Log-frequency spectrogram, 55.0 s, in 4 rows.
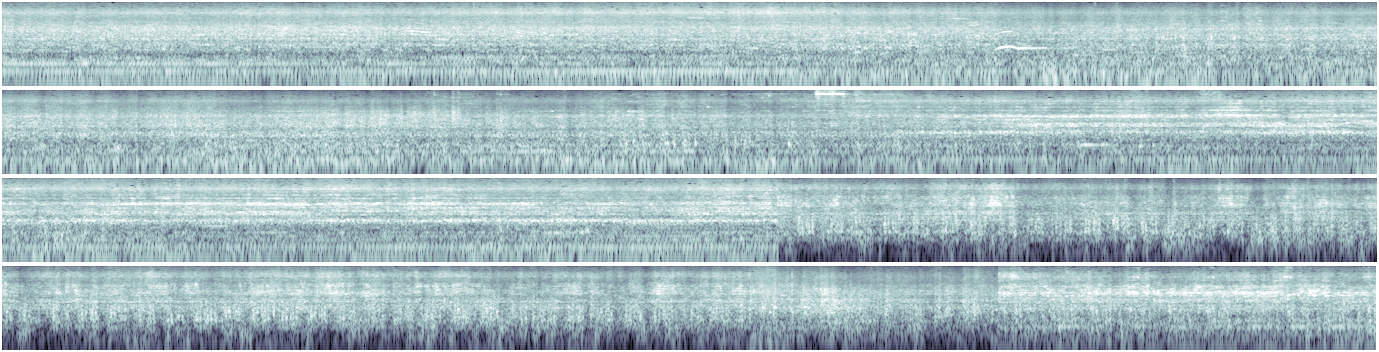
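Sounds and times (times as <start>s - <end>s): wheels rumbling on rail: 0.0s - 54.9s
high squeal: 4.0s - 11.1s, 20.0s - 35.4s.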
